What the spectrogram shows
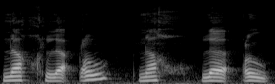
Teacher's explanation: आइन की पेश को लंबा नहीं करना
